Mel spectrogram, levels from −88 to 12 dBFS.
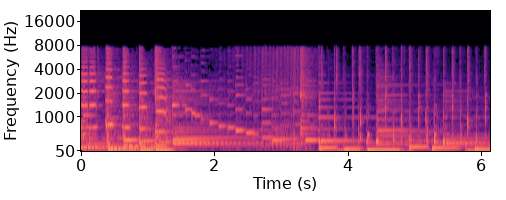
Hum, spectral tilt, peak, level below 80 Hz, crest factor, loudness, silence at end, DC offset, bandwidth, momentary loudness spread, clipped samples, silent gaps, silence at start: none; -4.5 dB/octave; 0 dBFS; -26 dBFS; 16 dB; -17 LUFS; 0 s; under 0.1%; 8 kHz; 10 LU; under 0.1%; none; 0 s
